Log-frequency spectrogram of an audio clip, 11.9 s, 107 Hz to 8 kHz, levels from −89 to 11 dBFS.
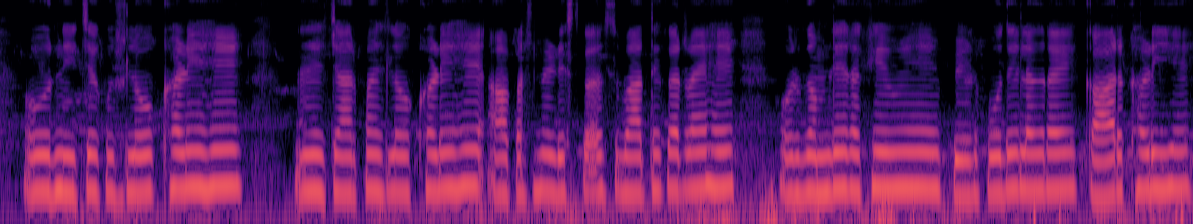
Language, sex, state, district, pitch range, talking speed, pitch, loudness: Hindi, female, Bihar, Begusarai, 200-215 Hz, 145 wpm, 205 Hz, -32 LUFS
